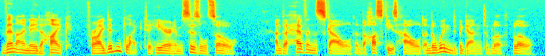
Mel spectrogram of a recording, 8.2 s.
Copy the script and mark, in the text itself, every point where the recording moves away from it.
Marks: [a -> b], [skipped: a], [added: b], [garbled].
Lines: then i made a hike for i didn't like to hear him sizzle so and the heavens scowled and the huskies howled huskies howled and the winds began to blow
then i made a hike for i didn't like to hear him sizzle so and the heavens scowled and the huskies howled [skipped: huskies howled] and the [winds -> wind] began to blow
